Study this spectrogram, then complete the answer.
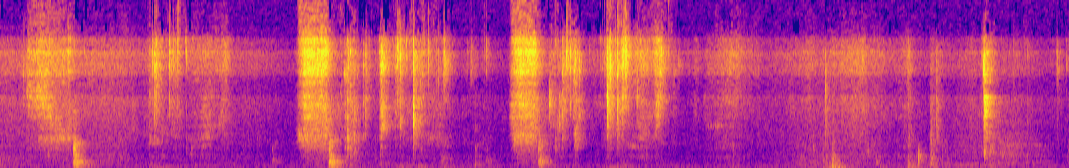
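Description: A shaving stick, Arko soap, is rinsed under a running tap, with intermittent splashing and gurgling water and soft squishy handling sounds, close and fairly quiet.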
